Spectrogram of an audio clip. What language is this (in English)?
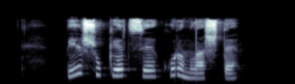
Mari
